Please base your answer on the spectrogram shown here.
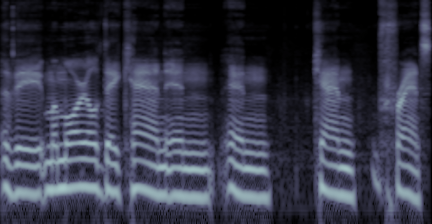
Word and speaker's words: Caen: Memorial de Caen in Caen, France. That's C-A-E-N, not C-A-N-N-E-S. It's pronounced the same for some reason.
